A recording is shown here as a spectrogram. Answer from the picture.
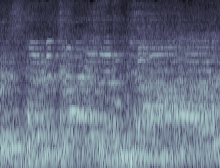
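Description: A group of children singing a song together, loudly.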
